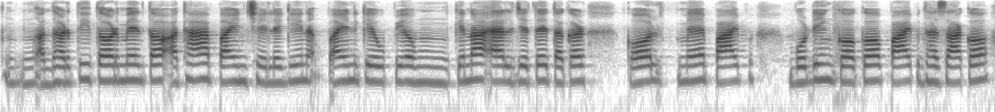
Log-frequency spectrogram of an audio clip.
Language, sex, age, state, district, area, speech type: Maithili, female, 30-45, Bihar, Madhubani, rural, spontaneous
